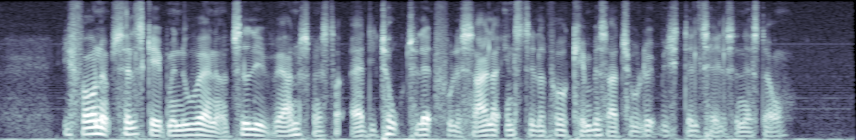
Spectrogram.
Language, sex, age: Danish, male, 18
